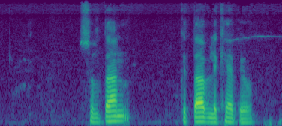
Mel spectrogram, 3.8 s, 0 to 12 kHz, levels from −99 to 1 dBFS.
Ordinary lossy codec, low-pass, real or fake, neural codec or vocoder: Opus, 24 kbps; 10.8 kHz; real; none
